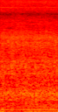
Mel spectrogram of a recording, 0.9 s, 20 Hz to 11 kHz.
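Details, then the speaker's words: Automatic electronic upper-arm blood pressure monitor (GearUP BPM-10) on an adult's arm: continuous low motor hum of the electric pump inflating the cuff. "এখানে মেশিনের ভিতর থেকে automatic pump চলে আসবে এবং আপনার result দেখানো শুরু হবে।"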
